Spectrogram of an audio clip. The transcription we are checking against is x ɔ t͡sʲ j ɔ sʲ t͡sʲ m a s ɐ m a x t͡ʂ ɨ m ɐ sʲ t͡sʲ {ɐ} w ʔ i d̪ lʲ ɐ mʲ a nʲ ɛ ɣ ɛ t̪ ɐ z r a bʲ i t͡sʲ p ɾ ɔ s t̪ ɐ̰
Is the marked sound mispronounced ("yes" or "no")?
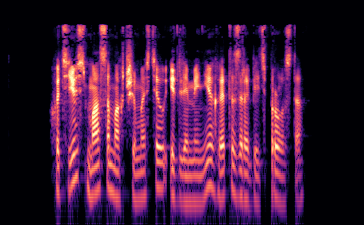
no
